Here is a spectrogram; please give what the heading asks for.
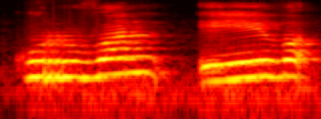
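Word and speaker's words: कुर्वन्नेव: आप कर पाएंगे देखिए कुवन एव इह तीन शब्द है कुवन एव यह कुवन का न जो है वह आधा है यानी कि हलंत है उसके अंदर उसके नीचे तो तीनों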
